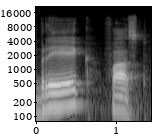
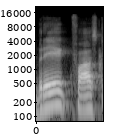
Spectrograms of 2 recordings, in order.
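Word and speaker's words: breakfast: 2 வார்த்தை இது, பிரேக் ஃபாஸ்ட். ஆனால் உச்சரிக்கும் போது இது பிரேக் ஃபாஸ்ட் என்று உச்சரிக்கக்கூடாது, சுருக்கணும், பிரேக்ஃபாஸ்ட்.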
